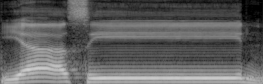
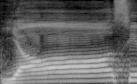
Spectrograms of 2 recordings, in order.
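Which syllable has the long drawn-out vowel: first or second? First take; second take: second; first. First: The second syllable is drawn out long. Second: The first syllable is drawn out long. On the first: The speaker calls it right. "സീനിനാണ്" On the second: The speaker calls it wrong. "അങ്ങനെ യാസീൻ എന്നല്ല, യാക്ക് നീട്ടില്ല"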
